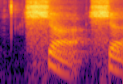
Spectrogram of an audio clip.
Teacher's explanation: yang membedakannya juga kalau ada sopirnya Sopir itu mendesis jadi dan Shin juga ada tambahannya yaitu tafashi atau menyembur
